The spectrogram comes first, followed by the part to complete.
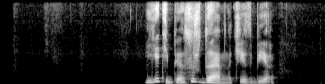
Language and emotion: Russian, angry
